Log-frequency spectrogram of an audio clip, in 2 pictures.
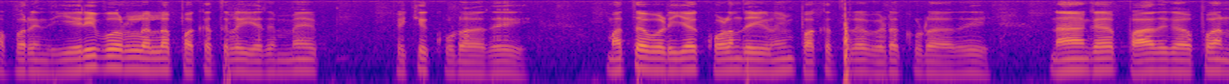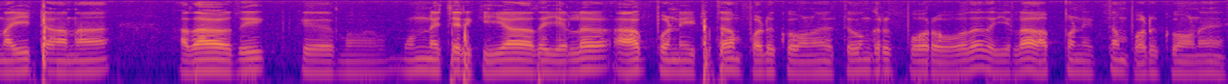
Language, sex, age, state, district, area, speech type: Tamil, male, 60+, Tamil Nadu, Coimbatore, rural, spontaneous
